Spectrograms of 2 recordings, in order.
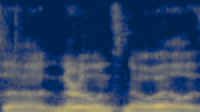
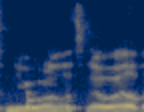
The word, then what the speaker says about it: Nerlens Noel: I wish we would have got to hear him pronounce Nerlens Noel as New Orleans Noel.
